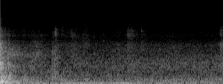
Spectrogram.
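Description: Low, steady background rumble with no distinct event.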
